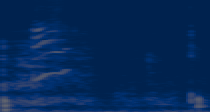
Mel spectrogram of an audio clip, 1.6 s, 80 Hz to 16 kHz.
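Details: Soft, brief mew from a three-week-old Bengal kitten in Luna and Apollo's fall 2021 litter. It rises then falls quickly, framed by light handling clicks and murmured talk.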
